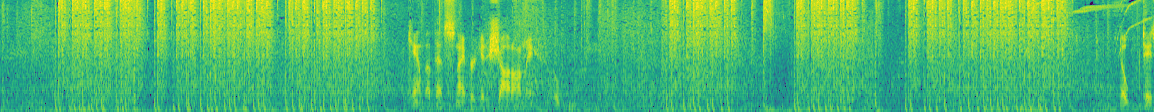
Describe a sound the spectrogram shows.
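Rapid gunfire crackles loudly and steadily.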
